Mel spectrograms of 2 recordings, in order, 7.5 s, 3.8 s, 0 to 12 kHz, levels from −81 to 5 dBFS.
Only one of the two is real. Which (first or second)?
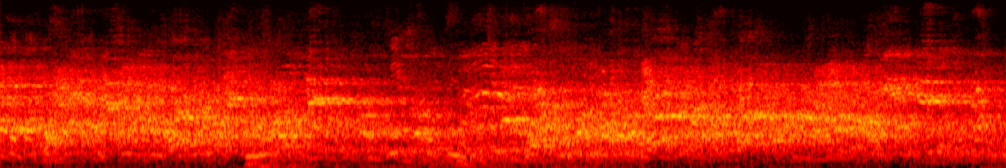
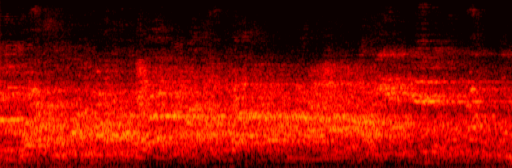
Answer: second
